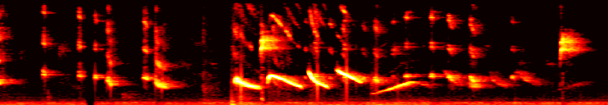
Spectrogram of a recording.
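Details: Singing Green-winged saltator, meant to warm up a silent captive bird: sparse high chirps, then from three seconds a run of clear descending and rising whistled slurs, with a low hum underneath.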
